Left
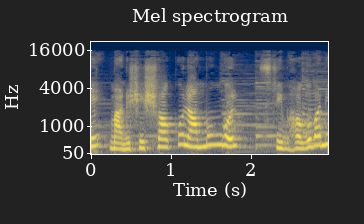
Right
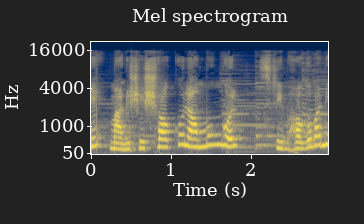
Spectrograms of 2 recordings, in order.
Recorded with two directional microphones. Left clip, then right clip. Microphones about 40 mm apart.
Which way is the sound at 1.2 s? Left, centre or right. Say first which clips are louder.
Left 2 dB; right.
